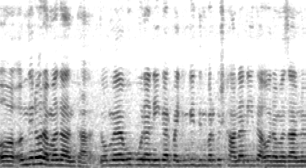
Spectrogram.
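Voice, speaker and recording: A woman's fairly high-pitched voice with fairly even intonation, set against audible room echo and noticeable background noise. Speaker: vlogger. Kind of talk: casual vlog talk. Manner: code-switching Hindi-English with many fillers.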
